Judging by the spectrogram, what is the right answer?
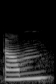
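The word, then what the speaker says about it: thumb: बी से पहले एम रहता है तो बी साइलेंट रहता है आखिर में। ठीक है? स्पेलिंग के लास्ट में। तो यहां पर देखिए बी नहीं पढ़ा जाएगा। तम लम कॉम तो यहां पर बी का उच्चारण नहीं है।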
